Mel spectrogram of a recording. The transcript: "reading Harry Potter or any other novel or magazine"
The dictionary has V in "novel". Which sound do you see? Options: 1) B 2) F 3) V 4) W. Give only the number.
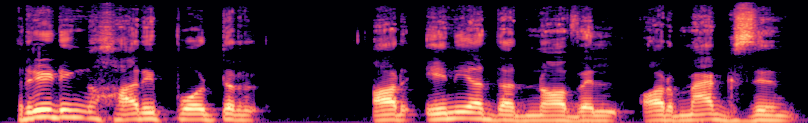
3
